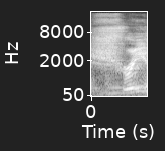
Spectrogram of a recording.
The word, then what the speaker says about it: Sri: probably completely wrong so that s r i that's how the sh in shr Lanka is spelled isn't it does that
